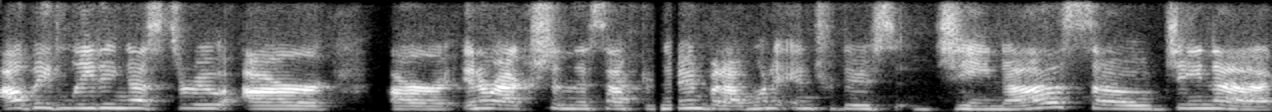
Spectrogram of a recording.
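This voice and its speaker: Her tone is bright and sharp, and this woman speaks with a Texan accent and a high pitch. She keeps a moderate pace with ordinary pitch variation and hardly any pauses. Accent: Texan Southern. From Texas. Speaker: education workshop presenter, doctoral student. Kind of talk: webinar introduction.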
